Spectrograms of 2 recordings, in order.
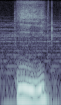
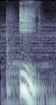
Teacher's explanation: the number two e has a low tone and the letter e e has a high tone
